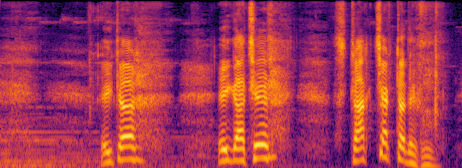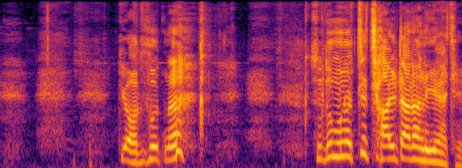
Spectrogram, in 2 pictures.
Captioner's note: gasp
